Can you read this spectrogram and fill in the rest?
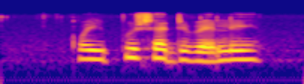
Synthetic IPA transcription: kʊipʼuʃadiβɛlɪ

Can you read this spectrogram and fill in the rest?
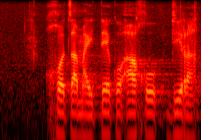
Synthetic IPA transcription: k͡xʰɔt͡samaitɛkɔʔaχʊdiːra

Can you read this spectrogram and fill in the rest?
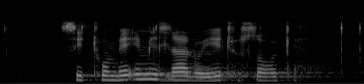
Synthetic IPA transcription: sitʰumbʱɛʔimiɮalɔjetʰusɔːk̬ʼɛ

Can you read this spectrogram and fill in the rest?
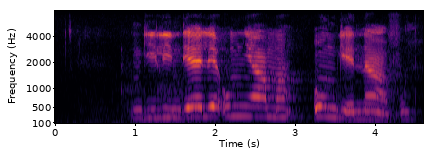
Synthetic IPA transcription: ŋilindʱɛlɛʔum̩ɲamaɔŋɛnaːfu

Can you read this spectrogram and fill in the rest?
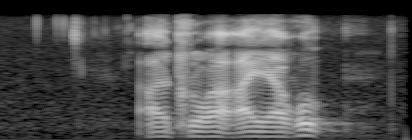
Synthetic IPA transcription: a̰t͡ɬʼʊɣaʔajaɣʊ

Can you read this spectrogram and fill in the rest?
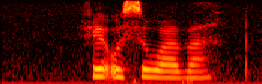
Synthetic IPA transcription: fɪʔʊsɪwaːba

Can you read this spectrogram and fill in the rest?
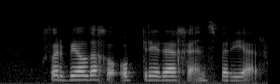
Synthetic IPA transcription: fuərbiəlˠdəχəʔɔp̚triədəχə̰ə̰nspiɾiər

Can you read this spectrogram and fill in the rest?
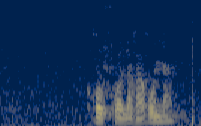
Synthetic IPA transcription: ɣʊfɔlaɣaɣʊna

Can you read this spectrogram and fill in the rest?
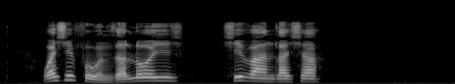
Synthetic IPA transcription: wʔaʃifund͡zaloji | ʃiβand͡ɮaʃa

